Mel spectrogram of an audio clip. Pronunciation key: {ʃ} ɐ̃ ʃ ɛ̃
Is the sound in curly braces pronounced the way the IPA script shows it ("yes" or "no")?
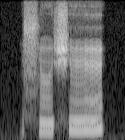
no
